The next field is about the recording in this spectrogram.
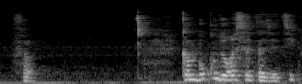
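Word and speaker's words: phở: une soupe le faro ça s'écrit ph haut et vous prononcer fin comme beaucoup de recettes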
